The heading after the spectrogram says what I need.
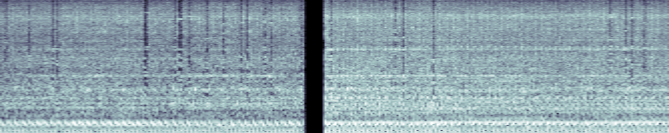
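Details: Free derelict Craftsman riding mower engine, started by key on fresh fuel after repairs, warming up before an oil change: steady, even low-pitched idle with a constant beat, no misses, knocks or surging; normal idle.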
